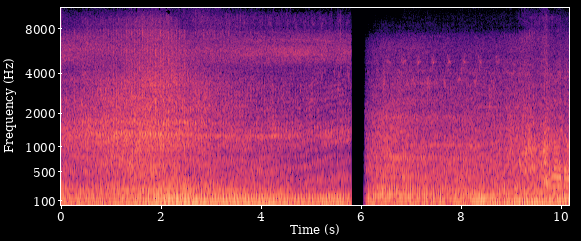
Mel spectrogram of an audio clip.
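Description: Roadside traffic noise mixed with wind rumbling on the microphone, swelling as a vehicle passes about two seconds in. The sound drops out completely for a moment just before the middle, then the same road noise carries on.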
